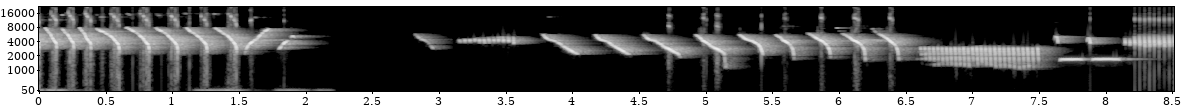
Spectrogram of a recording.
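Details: Singing male Maltese canary, used to stimulate other canaries and train young singers: a quick high trill, a second of quiet, then a row of separate downslurred notes about two per second, followed by a buzzy lower tour and short whistles.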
